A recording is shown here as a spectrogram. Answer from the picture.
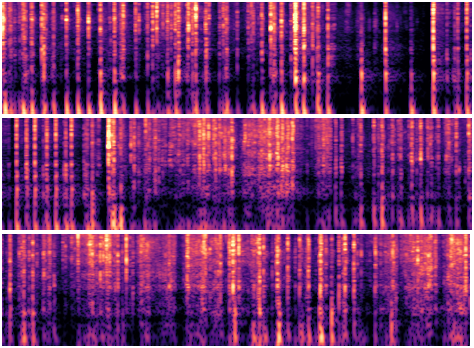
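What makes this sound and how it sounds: Fingertips and nails rapidly tap and type on the keys and metal casing of an open silver aluminium laptop held up close to the mic. The result is a fast, dense stream of short, dry clicks and taps with bright high-end crackle and a low thumpy body, briefly thinning out near the three-second mark before continuing just as busily.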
